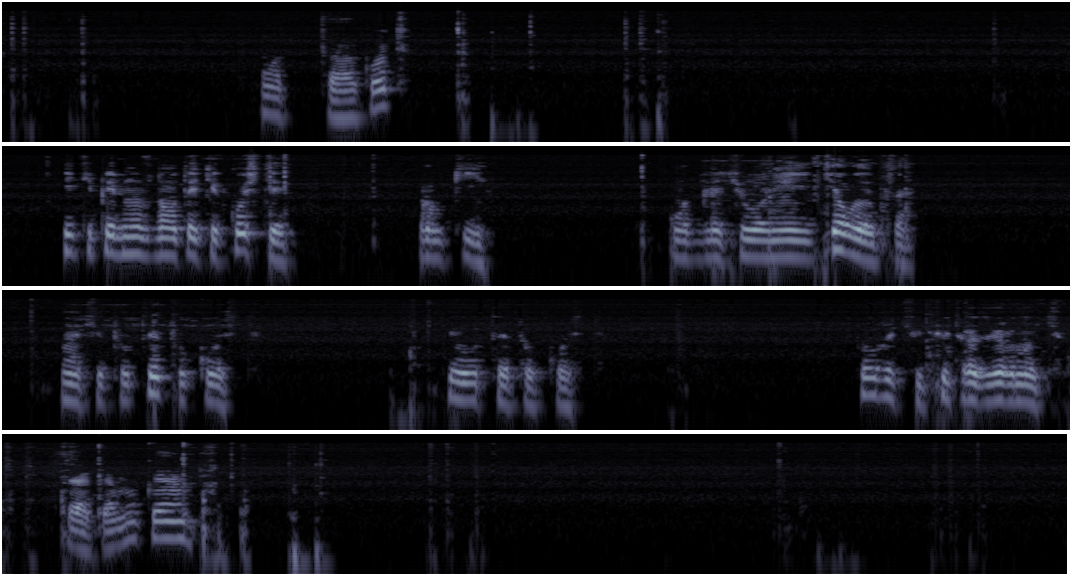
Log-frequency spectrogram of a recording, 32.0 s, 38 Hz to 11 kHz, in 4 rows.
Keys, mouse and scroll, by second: 0.5-3.5 middle drag, 3.8 r, 5.0-7.5 middle drag, 10.0 click, 10.9-12.9 middle drag, 14.1 shift+middle click, 14.8-16.2 middle drag, 21.1-23.1 middle drag, 24.0 click, 24.8 middle click, 26.1 r, 27.7-30.0 middle drag, 30.1 r, 31.4-32.0 middle drag.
